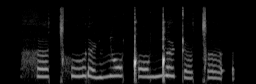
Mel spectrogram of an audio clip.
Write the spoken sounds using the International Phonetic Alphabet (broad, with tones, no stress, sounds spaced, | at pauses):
h ɜ˧ ǀʰ o˦˥ ɾ ə˩˧ ɳ ʎ ɔ˦˥ ǃ ɔ˧ ŋ͡ǃ ə˥˧ ʈ ə˩˧ ǀ ə˨˩ ʔ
